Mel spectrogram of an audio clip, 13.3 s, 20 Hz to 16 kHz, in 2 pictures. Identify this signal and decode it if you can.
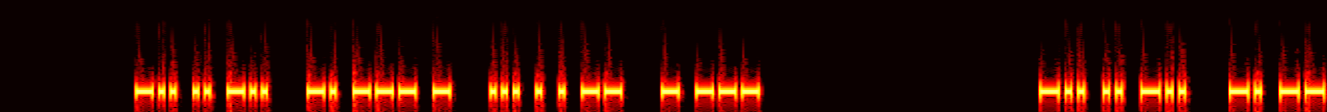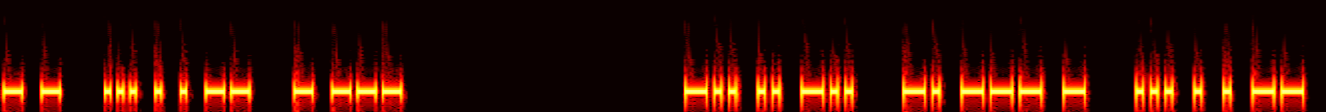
Morse code, heard as a keyed tone, about 33 wpm, 700 Hz. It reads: DID NOT SEEM TO DID NOT SEEM TO DID NOT SEEM
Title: Speed-Racing - Sets of 4 Words 28wpm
